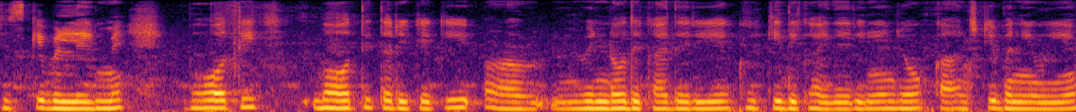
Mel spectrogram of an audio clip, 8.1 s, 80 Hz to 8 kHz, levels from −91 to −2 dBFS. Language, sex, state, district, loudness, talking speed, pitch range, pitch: Hindi, female, Delhi, New Delhi, -17 LUFS, 195 wpm, 175-190 Hz, 180 Hz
